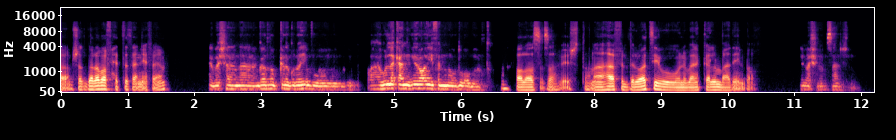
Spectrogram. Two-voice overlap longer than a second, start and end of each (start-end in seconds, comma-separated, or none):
none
